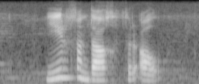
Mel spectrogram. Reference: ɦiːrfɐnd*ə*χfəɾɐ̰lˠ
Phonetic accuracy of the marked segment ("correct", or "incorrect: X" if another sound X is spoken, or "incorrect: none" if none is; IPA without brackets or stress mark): incorrect: ɐ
